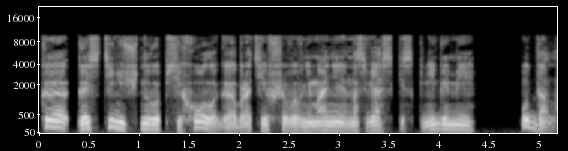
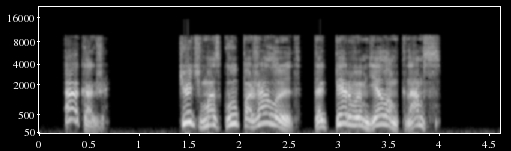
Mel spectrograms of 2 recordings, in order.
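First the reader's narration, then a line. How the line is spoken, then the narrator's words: Brisk sharp shout. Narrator (Russian): деловито прикрикнул на японца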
